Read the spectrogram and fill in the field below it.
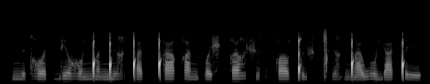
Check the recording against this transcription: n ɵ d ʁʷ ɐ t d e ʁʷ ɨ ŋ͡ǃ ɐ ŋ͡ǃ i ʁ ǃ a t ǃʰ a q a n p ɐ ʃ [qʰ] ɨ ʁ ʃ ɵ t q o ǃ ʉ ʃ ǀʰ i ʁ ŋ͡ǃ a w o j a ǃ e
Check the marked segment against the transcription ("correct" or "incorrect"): incorrect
